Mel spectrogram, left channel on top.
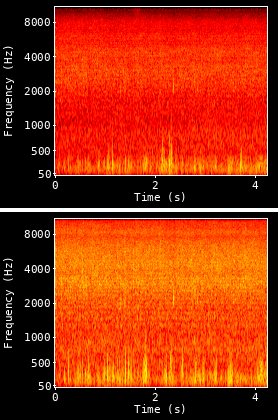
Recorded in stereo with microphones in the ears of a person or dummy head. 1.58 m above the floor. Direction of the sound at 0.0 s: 45° right (ahead or behind).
